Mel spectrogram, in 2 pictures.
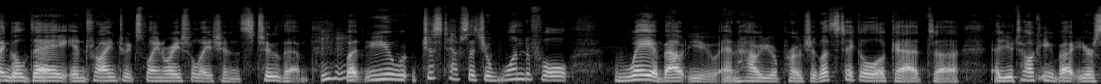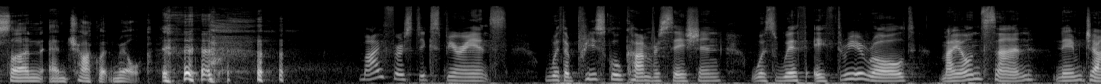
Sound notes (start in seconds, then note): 12.6 laughter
